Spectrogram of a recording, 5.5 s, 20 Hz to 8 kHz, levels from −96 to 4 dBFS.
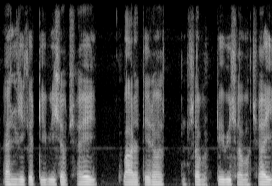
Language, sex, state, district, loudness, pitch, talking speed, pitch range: Hindi, male, Bihar, Darbhanga, -19 LUFS, 105 Hz, 120 wpm, 100-110 Hz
